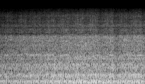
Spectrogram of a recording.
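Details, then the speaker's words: Honda Goldwing idling after a gas leak from a stuck carburetor float, apparently fixed by tapping the carburetor with a screwdriver with the air cleaner out; deep, steady, even low idle with no surging, ticking or stumbling, no longer leaking: normal idle. "i tapped it right here and right here with a screwdriver and now it's running and not leaking i think it's fixed"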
